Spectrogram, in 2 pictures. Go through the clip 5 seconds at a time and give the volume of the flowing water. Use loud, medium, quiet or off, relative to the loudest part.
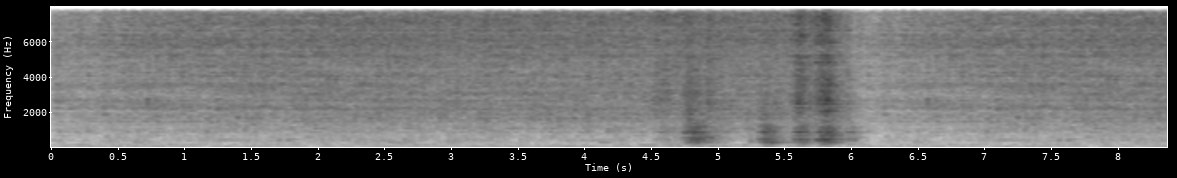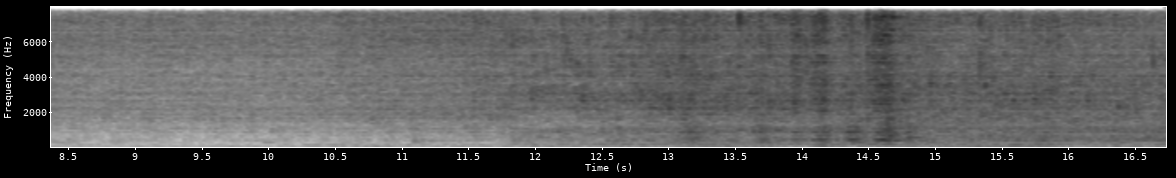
quiet, quiet, loud, loud.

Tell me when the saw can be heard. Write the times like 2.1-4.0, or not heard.
4.5-6.0, 12.9-14.8.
